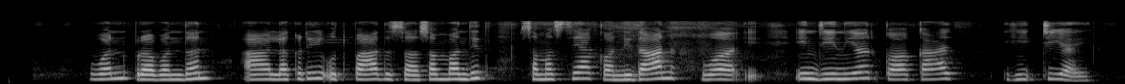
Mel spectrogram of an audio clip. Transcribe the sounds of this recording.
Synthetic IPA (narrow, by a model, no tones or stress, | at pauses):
ʋənpɾəbənd̪ʱən | aləkʰɽiut̪pad̪ʱsə̃səmbənd̪ʱit̪səməsjakənid̪anʋə | ind͡ʒinijəɾkəka | ɦit͡ʃiaj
